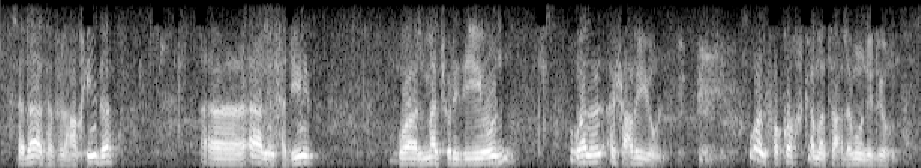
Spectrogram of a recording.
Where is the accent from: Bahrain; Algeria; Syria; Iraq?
Syria; أما جماهير الناس كما يقولون عندنا في سوريا هاتي دخل امشي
